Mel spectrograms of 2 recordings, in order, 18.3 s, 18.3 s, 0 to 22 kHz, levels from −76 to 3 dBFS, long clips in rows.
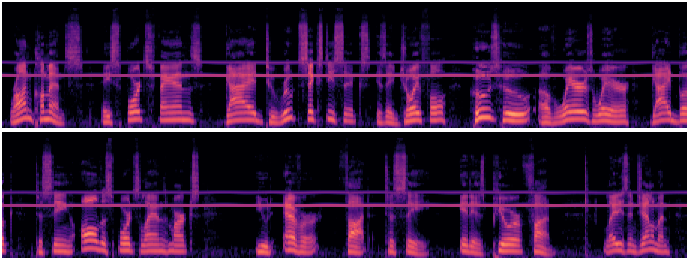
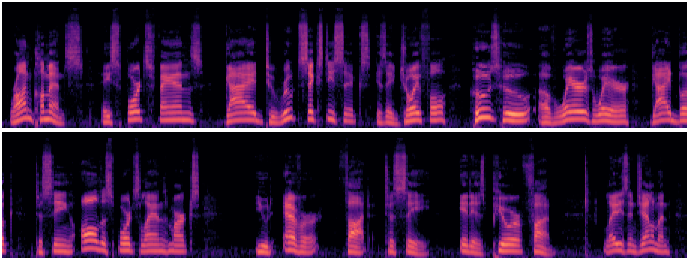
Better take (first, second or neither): second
